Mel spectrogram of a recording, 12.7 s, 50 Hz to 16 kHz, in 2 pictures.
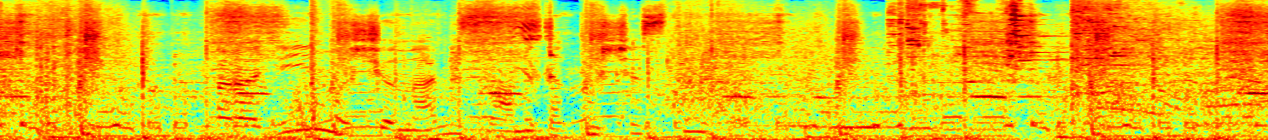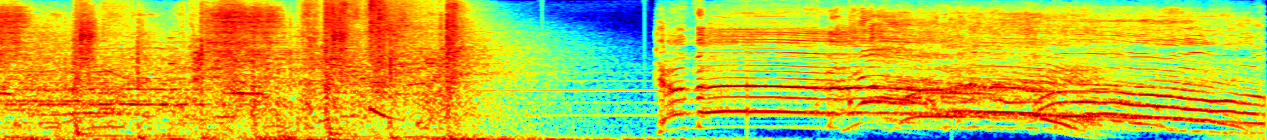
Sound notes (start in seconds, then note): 4.3 dramatic music continues; 6.0 screaming, grunting; 9.5 all in Japanese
